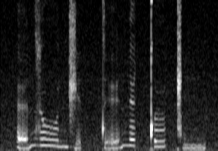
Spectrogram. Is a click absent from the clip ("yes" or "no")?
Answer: no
